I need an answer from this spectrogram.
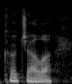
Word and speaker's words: Coachella: Okay, I think it was Coachella. That's how you say it.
